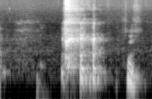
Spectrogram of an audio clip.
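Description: A man's short, breathy vocal outburst just under a second in, followed by a brief low voiced sound near the end.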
